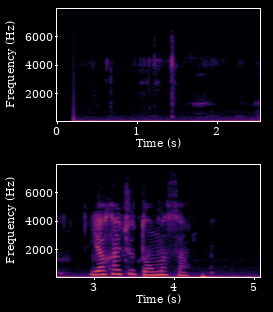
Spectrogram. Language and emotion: Russian, neutral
